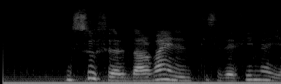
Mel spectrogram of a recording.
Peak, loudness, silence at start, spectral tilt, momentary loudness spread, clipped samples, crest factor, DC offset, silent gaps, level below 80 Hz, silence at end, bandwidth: -18 dBFS; -35 LUFS; 0.05 s; -5.5 dB/octave; 8 LU; under 0.1%; 14 dB; under 0.1%; none; -36 dBFS; 0 s; 13.5 kHz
